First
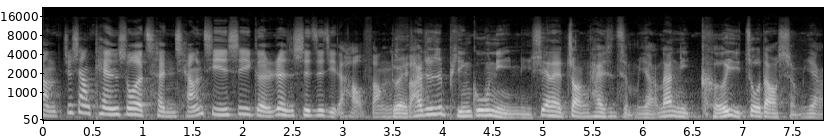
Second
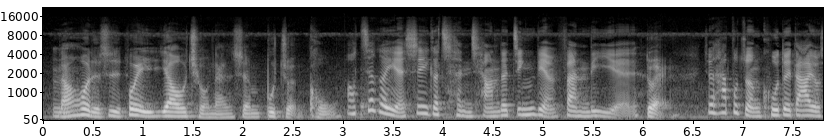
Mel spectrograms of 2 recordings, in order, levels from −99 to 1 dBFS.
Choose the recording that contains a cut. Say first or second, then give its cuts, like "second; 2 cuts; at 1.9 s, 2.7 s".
second; 1 cut; at 3.2 s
